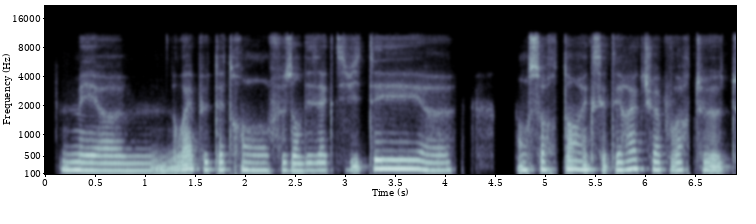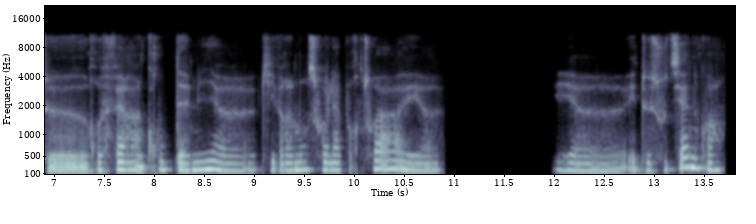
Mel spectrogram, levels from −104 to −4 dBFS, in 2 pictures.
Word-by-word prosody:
Mais, 185 -2 +3
hem, 170 0 -1
ouais, 100 +2 +4
peut-être 185 0 -2
en 175 -1 +1
faisant 170 -1 0
des 175 +1 -1
activités, 205 +3 +4
heu, 175 0 -1 0.7
en - - +2
sortant 185 - +2
et 95 0 +3
cetera, 190 +3 +1
que 210 - -8
tu 205 -3 -1
vas 185 - +3
pouvoir 180 0 -2
te 85 -1 0
te 85 -1 0
refaire 180 - 0
un - - +1
groupe 190 0 -6
d'amis, 185 +3 +3
heu, 170 0 -4
qui 185 - -6
vraiment 175 +2 -1
soit 185 -1 -2
là 175 0 -2
pour 175 - -15
toi 100 -1 -1
et 85 -2 -1
heu 85 - -6 1.1
et 175 -1 -5
heu, 170 +2 -5
et - - -5
te 175 - -5
soutiennent 195 +7 -1
quoi. 180 -4 -4
175 Hz, 165 wpm, -28 LUFS, 170-185 Hz, 1.1 s, ouais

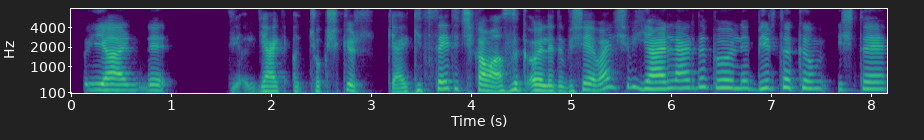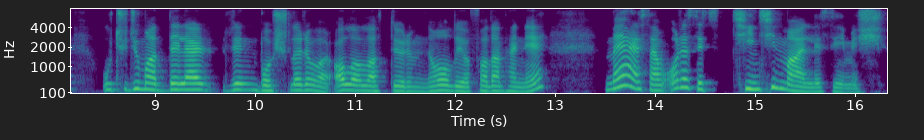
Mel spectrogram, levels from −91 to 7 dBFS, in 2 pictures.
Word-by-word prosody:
Yani, 195 -2 +1 0.6
tı - - -16
ya, 165 +1 0
aaa, 160 -2 -3
çok 160 -1 -7
şükür, 195 -4 -3 0.2
ya 135 +1 -1
gitseydi 215 - -1
çıkamazdık 185 +2 +3
öyle 180 -2 +5
de 160 -2 -4
bir 170 - -6
şey 200 0 +1
var. 295 - +1
Şimdi 300 +2 -6
yerlerde 260 +4 +3
böyle 260 -4 0
birtakım, 260 -1 -1
işte, 230 +3 -2 0.3
uçucu 210 +3 -3
maddelerin 210 -1 +1
boşları 190 +2 -2
var 155 - -3
Allah 190 +1 +2
Allah 170 -2 -1
diyorum 160 -3 -4
ne 155 - -6
oluyor 170 -4 0
falan, 170 +1 -2
hani, 165 - -3 0.6
meğersem 245 - +2
orası 265 +3 0 0.3
Çinçin 245 +2 0
Mahallesi'ymiş. 145 - -1
200 Hz, 125 wpm, -25 LUFS, 170-240 Hz, 0.6 s, öyle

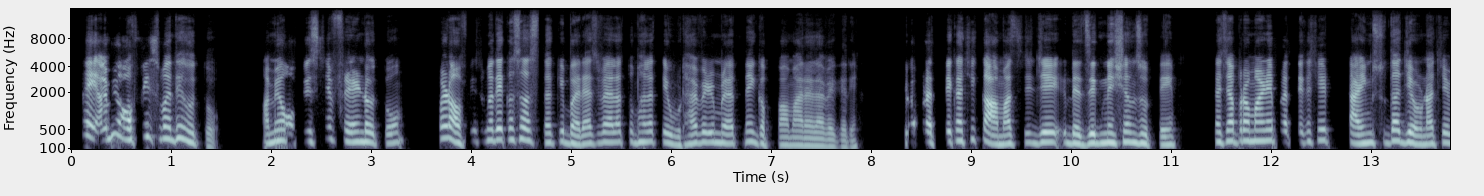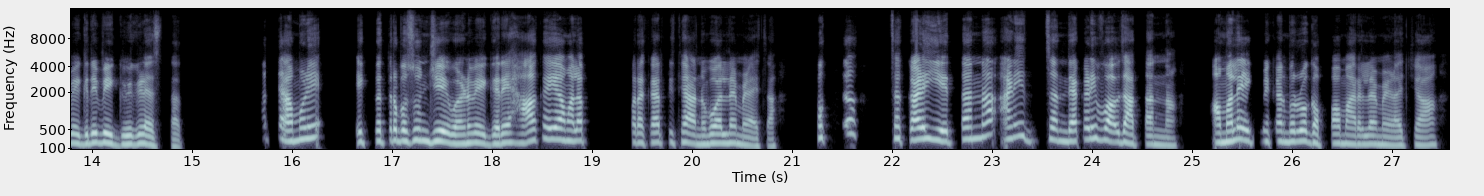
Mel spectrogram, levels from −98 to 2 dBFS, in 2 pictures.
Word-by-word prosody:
नाही, 330 - +6
आम्ही 315 +8 +2
ऑफिसमध्ये 290 0 -1
होतो. 190 - -5 0.5
आम्ही 210 +6 0
ऑफिसचे 230 +3 -5
फ्रेंड 225 -1 +1
होतो, 200 -1 -4 0.4
पण 300 0 +4
ऑफिसमध्ये 235 +6 +1
कसं 270 0 0
असतं, 205 -3 -5
की 230 - -6
बऱ्याच 190 -1 -1
वेळेला 215 0 0
तुम्हाला 220 +1 -3
तेवढा 185 -3 -4
वेळ 215 0 -1
मिळत 195 -2 -1
नाही 225 0 -3
गप्पा 165 -2 -6
मारायला 150 -2 -3
वगैरे 125 -2 -10
किंवा 335 - -17
प्रत्येकाची 235 +4 -1
कामाचे 180 +3 +3
जे 215 +1 +3 0.2
डेझिग्नेशन्स 200 +3 +1
होते. 170 -3 -2 0.4
त्याच्याप्रमाणे 240 +2 +2
प्रत्येकाचे 230 +2 -6 0.2
टाईम 195 +1 +3
सुद्धा 205 +5 -1
जेवणाचे 185 0 0
वगैरे 190 +3 +1
वेगवेगळे 185 -2 +2
असतात. 135 -4 -6 0.8
तर - - -17
त्यामुळे 275 +6 +3 0.4
एकत्र 235 +4 -2
बसून 240 0 +1
जेवण 210 -5 +4
वगैरे 190 0 +2
हा 235 +4 +6
काही 275 -1 +2
आम्हाला 245 -2 +5 0.5
प्रकार 210 0 0
तिथे 215 +1 -3
अनुभवायला 195 +1 +2
नाही 200 - 0
मिळायचा. 145 -4 -5 0.4
फक्त 305 +5 -6 0.5
सकाळी 280 -1 +6
येताना 280 - +2
आणि 325 -2 +1 0.2
संध्याकाळी 260 +1 +2
वा 255 -5 +4
जाताना 175 -6 +1 0.4
आम्हाला 230 +5 +5
एकमेकांबरोबर 230 -1 0
गप्पा 195 0 -2
मारायला 180 -1 -1
मिळायच्या 160 -1 -4
215 Hz, 135 wpm, -23 LUFS, 185-240 Hz, 0.8 s, नाही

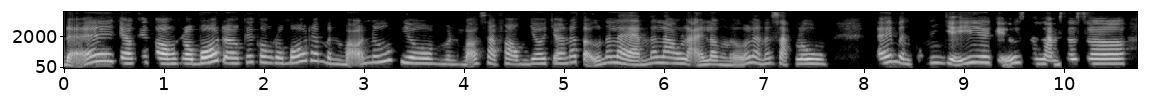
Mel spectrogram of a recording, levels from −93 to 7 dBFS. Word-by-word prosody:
để - - +2 0.2
cho 270 -1 +3
cái 320 - -12
con 260 -2 +6
robot, 285 - +7
ơ, 275 -2 +2
cái 330 +1 -6
con 315 -3 -4
robot 295 +8 +1
á 400 - 0
mình 235 -6 -7
bỏ - - -2
nước 340 +9 -3
vô, 275 -2 +2
mình 225 -3 -11
bỏ - - -2
xà 270 -1 -4
phòng 230 -5 -2
vô 255 +1 0
cho 270 - -1
nó 315 +4 -4
tự - - -1
nó 305 - -4
làm, 220 -9 +1
nó 290 - -4
lau 285 -3 -2
lại 200 -6 -1
lần 210 -3 -3
nữa 225 +9 -4
là 300 -3 -3
nó 260 +3 -7
sạch 275 - -4
luôn. 245 -1 +3 0.5
Ế, 295 +5 +1
mình 285 -8 -2
cũng 295 +7 -11
chỉ, 280 +6 +1
ơ, 310 - +2
kiểu, - - -2
s - - -18
làm 245 -5 -2
sơ 245 - 0
sơ, 255 0 +4
270 Hz, 240 wpm, -24 LUFS, 245-300 Hz, 0.5 s, robot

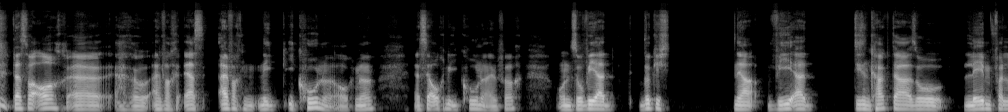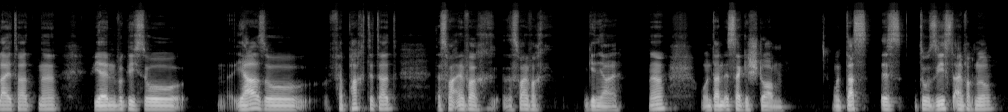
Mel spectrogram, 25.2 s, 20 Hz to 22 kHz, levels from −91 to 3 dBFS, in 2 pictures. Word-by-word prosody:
Das 120 -1 +4
war 125 - +6
auch 125 -1 +3
äh, 95 -1 +1
also 90 0 -4
einfach 100 -1 -3
er 105 +2 +4
ist 105 0 -5
einfach 115 0 +3
'ne 95 -3 -6
I 95 -1 -6
Ikone 115 - -1
auch, 85 -1 -7
ne? 100 +4 -2 0.5
Er - - -4
ist 95 - -4
ja - - +3
auch 100 +1 +1
'ne 115 - -2
Ikone 95 +1 -3
einfach. 85 +7 -6 0.4
Und 95 0 -1
so 100 +1 +1
wie 110 0 +7
er 100 -3 +4 0.3
wirklich, 120 -3 -1 0.8
ja, 100 -2 +3
wie 105 +4 +1
er 105 -2 +2 0.5
diesen 110 -3 +1
Charakter 115 -1 +3
so 100 -1 +1 0.2
Leben 105 +3 +3
verleiht 105 -1 0
hat, 100 -1 -3
ne, 105 0 -2 0.4
wie 100 - +2
er 95 - +9
ihn 100 0 +1
wirklich 105 -1 -1
so 95 -1 +2 0.6
ja, 100 +6 +5
so 95 -3 +1 0.3
verpachtet 120 -2 -5
hat, 110 0 -1 0.5
das - - -5
war - - +2
einfach 105 -1 0 0.2
das 85 +3 -9
war 105 - +3
einfach 100 -2 -3 0.5
genial, 85 -2 -2 0.3
ne? 115 +4 +1 0.4
Und 90 +2 -5
dann 95 0 +4
ist 95 0 0
er - - +5
gestorben. 85 -5 -3 0.5
Und - - -7
das - - +2
ist 100 -1 -1
du 110 -2 -1
siehst 105 +5 +1
einfach 100 -2 0
nur 105 +1 -1
100 Hz, 155 wpm, -25 LUFS, 95-110 Hz, 0.8 s, er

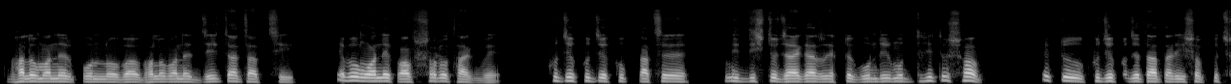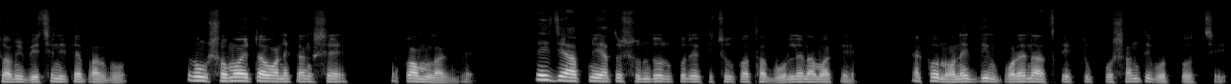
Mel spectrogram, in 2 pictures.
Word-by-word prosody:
ভালো 140 +2 +4
মানের 135 -2 +2
পণ্য 125 -1 -1 0.2
বা 120 - +4 0.2
ভালো 125 +2 +1
মানের 125 -2 0
যে 130 - 0
চা 145 - +3
চাচ্ছি 115 -2 -3 0.6
এবং 180 +1 +4 0.2
অনেক 155 0 +4
অবশনও 150 +5 0
থাকবে। 105 -3 -2 0.6
খুঁজে, 170 -1 0
খুঁজে, 155 -1 0
খুব 150 -4 -5
কাছে 140 +2 +1 0.6
নির্দিষ্ট 150 -1 -4 0.2
জায়গার 140 -1 +5 0.2
একটা 145 - -2
গণ্ডির 140 +2 -1
মধ্যেই 145 +5 -4
তো 190 - -1
সব 180 -2 +6 0.7
একটু 175 -1 0 0.2
খুঁজে, 155 0 0
খুঁজে, 150 -1 0
তাড়াতাড়ি 135 -1 +3
সবকিছু 130 -6 -6
আমি 130 - -1
বেছে 115 +4 -2
নিতে 125 0 -2
পারব 100 -3 -2 0.8
এবং 180 -1 +5 0.2
সময়টাও 160 -1 +6
অনেকাংশে 135 -1 -3 0.7
কম 140 -2 +5 0.2
লাগবে। 90 -4 -6 0.7
এই 210 - +7
যে 190 - +4
আপনি 165 - -4
এত 155 - -11 0.2
সুন্দর 135 0 -2
করে 140 -2 -2
কিছু 125 +1 -12 0.2
কথা 125 +1 -2 0.2
বললেন 125 +3 -1
আমাকে, 115 -2 -3 0.7
এখন 160 -1 +1
অনেক 135 +3 +2
দিন 150 -3 +2
পরে 120 +4 +3
না 135 - +3
আজকে 130 - -17
একটু 120 - -15
প্রশান্তি 135 +5 -6
বোধ 105 - -3
করছি। 95 -5 -10
135 Hz, 140 wpm, -23 LUFS, 125-150 Hz, 0.8 s, এই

